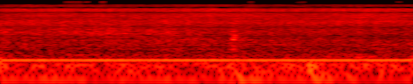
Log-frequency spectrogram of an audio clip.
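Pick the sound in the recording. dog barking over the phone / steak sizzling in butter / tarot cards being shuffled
steak sizzling in butter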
